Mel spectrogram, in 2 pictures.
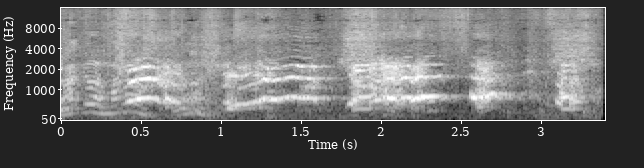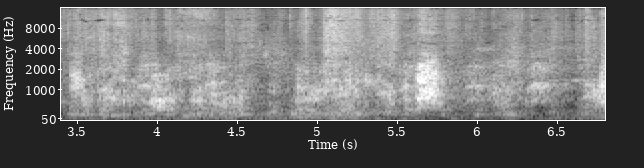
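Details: Dog barking and yelping in a string of harmonic, slightly wavering calls, loud at the start and growing rougher and fainter toward the end, with one sharper yelp near the close.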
